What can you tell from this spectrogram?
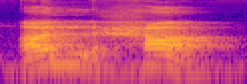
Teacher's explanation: हमजा जबर लाम अल। हा के ऊपर जबर है, मुंह खोल के पढ़ेंगे, लंबा करके नहीं पढ़ेंगे। हा जबर हा, अल हा।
